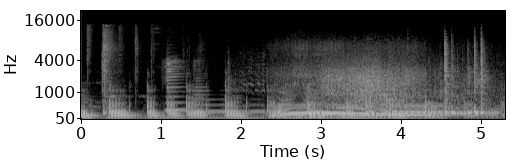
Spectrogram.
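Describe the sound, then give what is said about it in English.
Car engines crank to life with a rapid series of sharp bursts, then rise into a loud, sustained rev that climbs and wavers in pitch. Powerful, with no talking. “Next time, start your engines.”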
